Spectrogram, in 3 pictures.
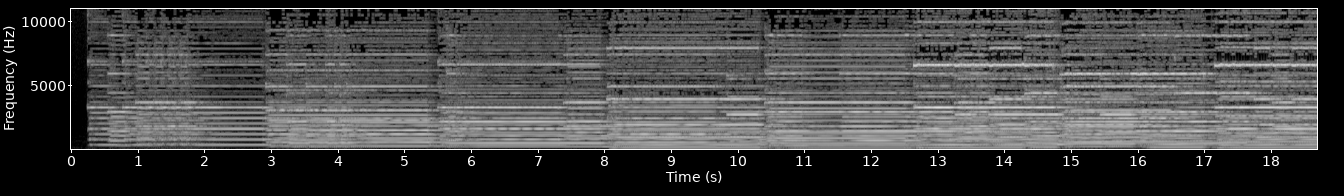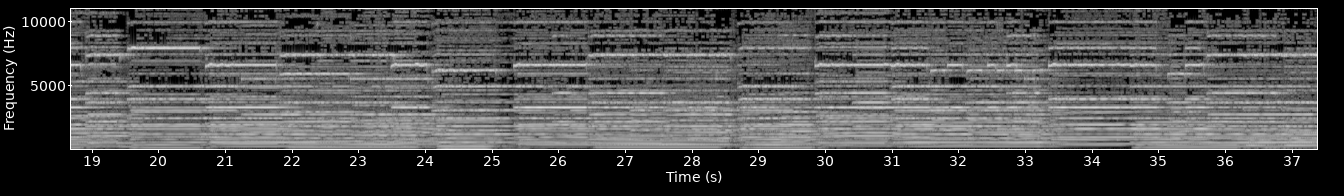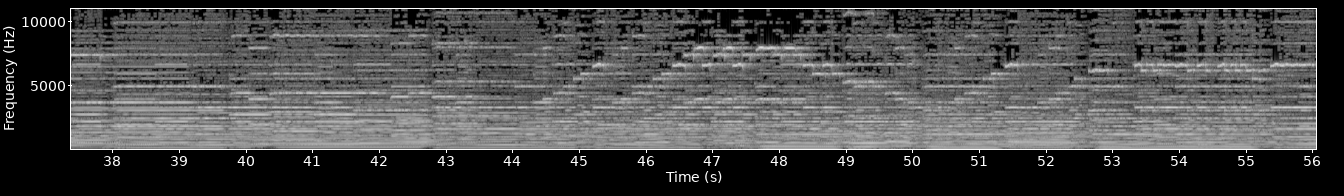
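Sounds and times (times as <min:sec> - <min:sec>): pipe organ playing: 0:00.2 - 0:56.0.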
